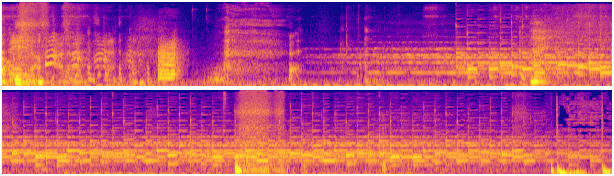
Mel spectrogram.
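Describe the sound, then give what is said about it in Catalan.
Several loud, raspy fart noises burst out at intervals, from the start to the end, over a steady electronic tone like a ringtone, with faint voices and laughter in the background. “Si te'n vols tirar un, jo estic content.”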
